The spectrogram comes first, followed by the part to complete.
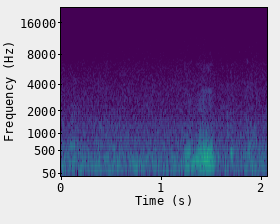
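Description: Steady background hiss of open-air ambience, with one short voiced sound, bending in pitch, about a second and a half in.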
